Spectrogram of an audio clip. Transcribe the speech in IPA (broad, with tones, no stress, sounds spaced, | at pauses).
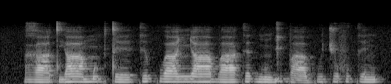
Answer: ɣ aː˨ t j aː˧ m ɔ̃˧ k t eː˨ k e˦ kʷ aː˦ ɲ aː˦ b aː˧ k ɛ˦ ɡ͡b ũ˧ ɡ i˦ b aː˨ kʷ i˦ t͡ʃ o˦ f u˦ k e˦ n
